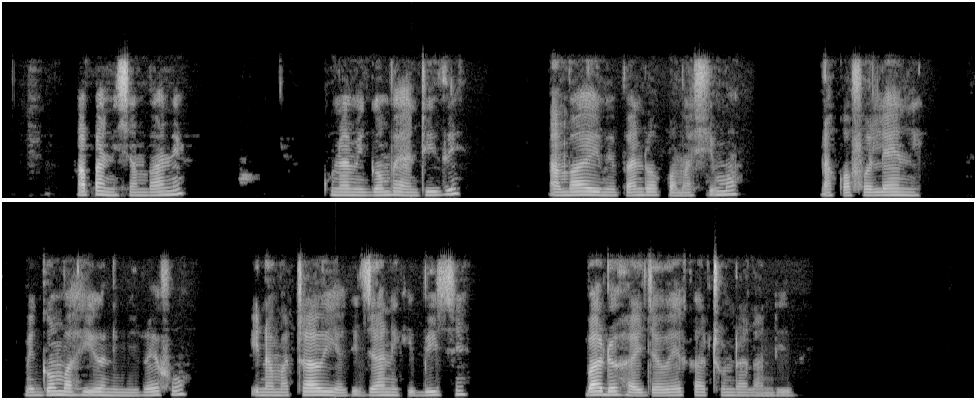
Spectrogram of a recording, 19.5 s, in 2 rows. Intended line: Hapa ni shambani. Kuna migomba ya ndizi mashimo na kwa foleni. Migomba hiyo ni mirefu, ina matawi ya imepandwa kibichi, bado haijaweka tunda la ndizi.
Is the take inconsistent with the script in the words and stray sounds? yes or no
yes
